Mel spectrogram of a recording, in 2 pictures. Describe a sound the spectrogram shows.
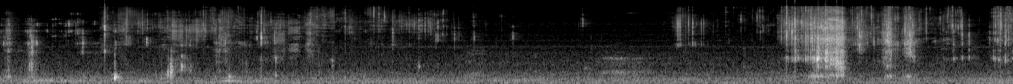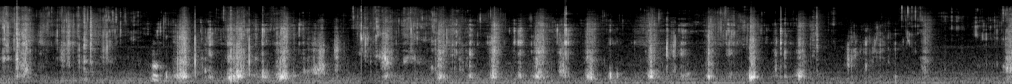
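Gloved fingers squish and pick up soft rice.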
